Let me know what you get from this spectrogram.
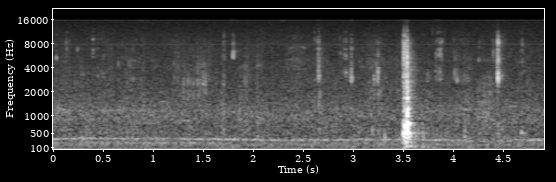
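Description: Quiet eating at a table: scattered small clicks from chewing and mouth noises, with one sharper click or crunch about three and a half seconds in, over a faint steady hum.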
